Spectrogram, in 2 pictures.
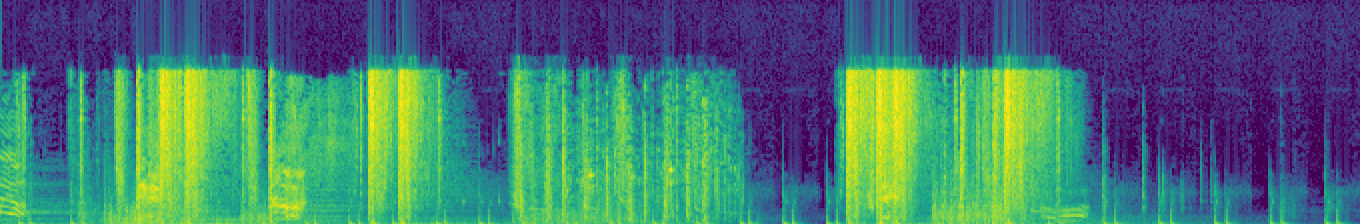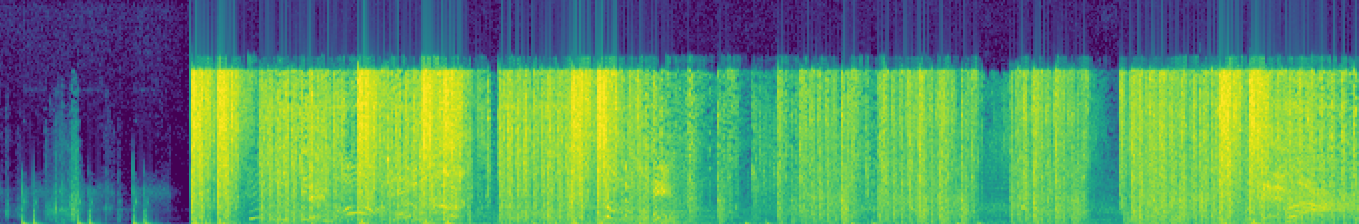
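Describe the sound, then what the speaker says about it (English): Rapid bursts of automatic gunfire in the video game Watch Dogs Legion, loud and sustained, broken by a stretch of separate single shots before heavy firing resumes. "I'm under fire!"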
